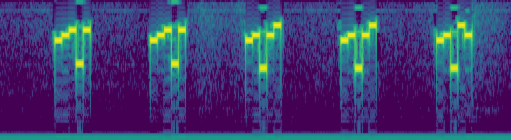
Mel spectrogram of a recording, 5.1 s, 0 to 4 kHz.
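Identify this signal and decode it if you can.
Five-tone selective call (ZVEI), heard as quick runs of five tones, tones of about 70 ms. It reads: 89030 89030 89299 89299 89229
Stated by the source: ZVEI five-tone selective call received by SDR, from the Feuerwehr Orlamünde (fire brigade) audio archive.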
